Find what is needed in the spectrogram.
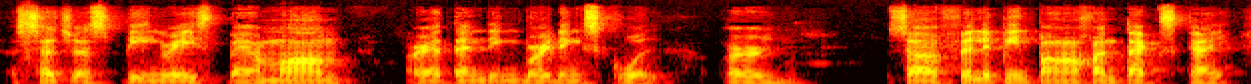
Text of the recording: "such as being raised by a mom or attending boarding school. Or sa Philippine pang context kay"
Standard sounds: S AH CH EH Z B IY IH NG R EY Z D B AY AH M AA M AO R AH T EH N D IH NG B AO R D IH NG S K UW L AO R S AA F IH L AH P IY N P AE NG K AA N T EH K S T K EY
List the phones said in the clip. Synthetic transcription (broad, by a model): S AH CH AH S B IY IH NG R EY S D B AY AH M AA M AO R AH T EH N D IH NG B AO R D IH NG S K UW L AO R S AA F IH L AH P IY N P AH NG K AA N T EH K S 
